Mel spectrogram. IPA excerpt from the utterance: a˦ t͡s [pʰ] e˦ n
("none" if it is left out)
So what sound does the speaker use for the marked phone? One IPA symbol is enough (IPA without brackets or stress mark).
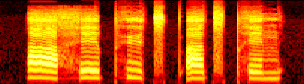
pʰ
